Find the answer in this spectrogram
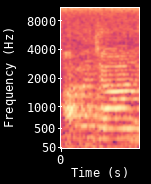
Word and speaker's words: Abidjan: Who has come from, how do you pronounce it, gentlemen? Abidjan, Africa.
